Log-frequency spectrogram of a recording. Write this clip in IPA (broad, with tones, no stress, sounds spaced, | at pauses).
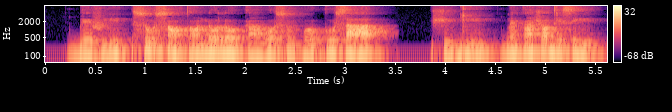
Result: ɡ͡b e˨ f i˨˦ | s u˦ s ɔ̃˦˨ t ɔ̃˧ n o˦ l o˧ k ã˨ w o˧ s ũ˨ k͡p o˨˦ k u˦ s a˦ | ʃ i˨ ɡ i˧ | ɡ͡b ɛ̃˧ k ã˦ ʃ ɔ˦ d i˧ s i˧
